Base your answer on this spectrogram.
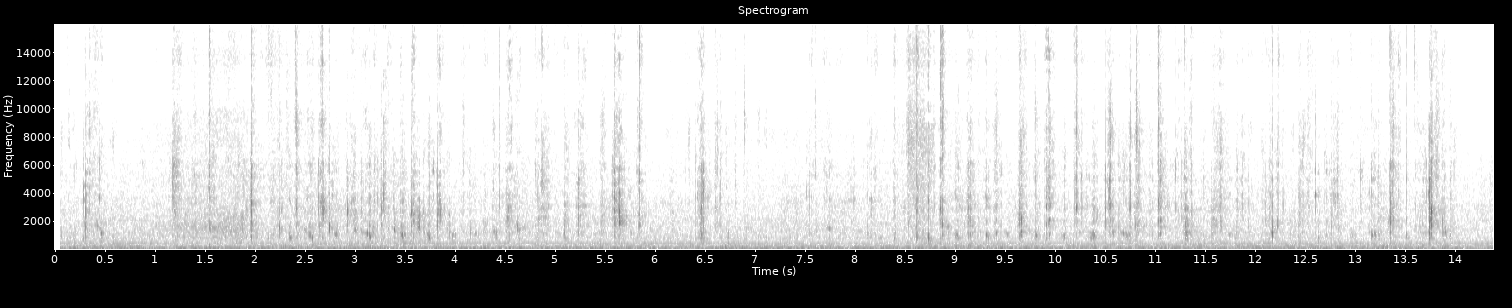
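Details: A dog eating indoors, making rapid crunchy chewing and biting clicks scattered irregularly throughout, over a steady low electrical hum in a small room.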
